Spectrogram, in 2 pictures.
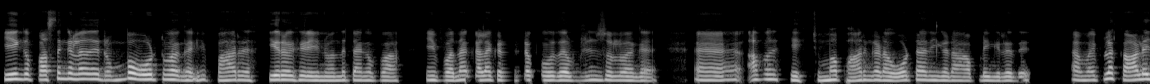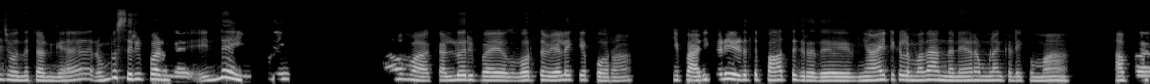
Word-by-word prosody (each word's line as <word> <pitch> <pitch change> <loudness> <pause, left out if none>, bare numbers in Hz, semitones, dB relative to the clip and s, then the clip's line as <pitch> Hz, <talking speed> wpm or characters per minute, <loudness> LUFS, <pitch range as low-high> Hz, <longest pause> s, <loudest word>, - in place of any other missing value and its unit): எங்க 240 0 +3
பசங்கலா 250 +3 +2 0.3
ரொம்ப 210 +6 -2 0.2
ஓட்டுவாங்க. 225 -3 +3
"ஏ - - -3 0.2
பாரு 200 +1 0 0.2
ஹீரோஹிரன் 200 -3 +3
வந்துட்டாங்கப்பா. 190 -1 -2 0.3
நீ - - -6
இப்ப 185 0 0
தான் 210 - -1
கல 195 +1 +1
கட்ட 190 +1 -4
போது" 195 0 +1
அப்டின்னு 190 +2 -3
சொல்லுவாங்க. 185 -2 0 0.6
அ - - 0 0.5
அப்ப 225 +2 -4 0.3
ஏய்! 185 - 0
சும்மா 190 +3 +2
பாருங்கடா 195 +2 0
ஓட்டாதீங்கடா! 195 -2 0
அப்டிங்கிறது. 180 0 -3 0.5
ஆமா. 200 0 -1
இப்பலாம் 265 +4 0
காலேஜ் 220 +2 +3
வந்துட்டானுங்க. 185 -2 -1 0.3
ரொம்ப 220 +11 0
சிரிப்பானுங்க. 235 -5 +2 0.3
என்ன 230 +11 0 0.2
இப்டி? 250 +7 -10 1.2
ஆமா. 225 -4 0 0.2
கல்லூரி 210 +3 +2
பய 185 -1 +3 0.3
ஒருத்தன் 195 0 0
வேலைக்கே 210 +1 0
போறான். 170 +1 -3 0.5
இப்ப 205 - -8
அடிக்கடி 225 +5 +1
எடுத்து 215 +1 +1
பார்த்துக்கிறது. 195 -4 +1 0.4
ஞாயிற்றுக்கிழமை 205 0 +1
தான் 210 -1 +3
அந்த 185 -1 +2
நேரம்லாம் 190 0 0
கிடைக்குமா? 180 0 -1 0.7
அப்ப 195 +1 -6
195 Hz, 125 wpm, -20 LUFS, 185-215 Hz, 1.2 s, எங்க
